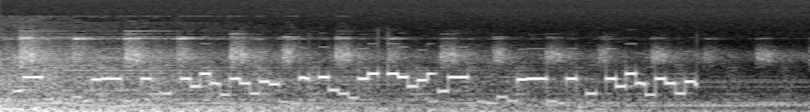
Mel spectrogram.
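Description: Sound-design effect of rapid electronic beeps hopping up and down in pitch, like a computer readout, stopping shortly before the end. Underneath, a low music drone fades away and light ticks repeat about five times a second.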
